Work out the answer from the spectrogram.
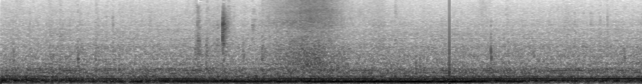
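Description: Steady running noise heard inside a moving DB ÖBB Eurocity passenger train: a low rumble and hum from the wheels and drive. A few faint clicks and a brief hiss come about two to four seconds in.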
